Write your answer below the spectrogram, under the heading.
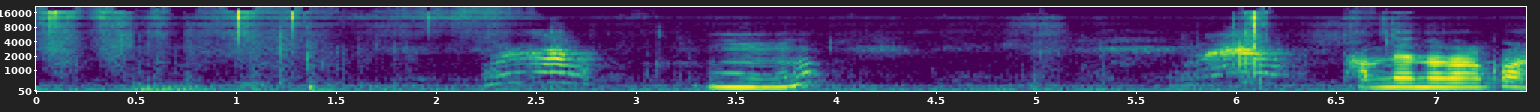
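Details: Pet cat in a home in Canada gives several drawn-out, wavering meows, some rising then falling, spaced a few seconds apart, with people talking quietly in Korean in the background.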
